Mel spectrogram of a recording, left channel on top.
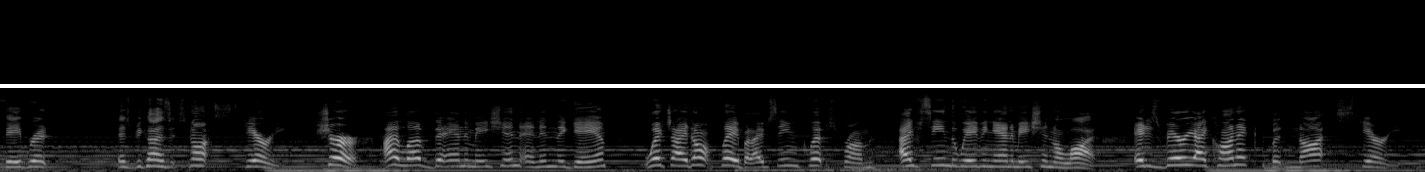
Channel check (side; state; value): left; silent; digital silence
